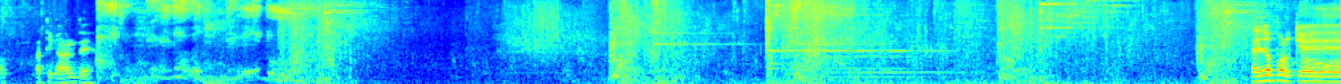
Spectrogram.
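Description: Video game spell and combat effects clash and zap.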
